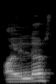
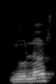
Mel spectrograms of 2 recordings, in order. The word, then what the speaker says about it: Euler: ठीक है, then bye ऑयलर्स theorem, यूलर्स theorem, तो काफी लोग इसको ऑयलर्स बोलते हैं, काफी लोग इसको यूलर्स बोलते हैं। So don't go with the pronunciation, just stick to the statement, right.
